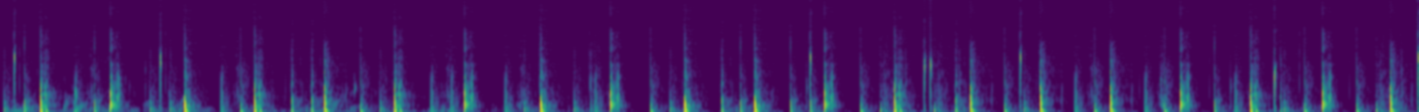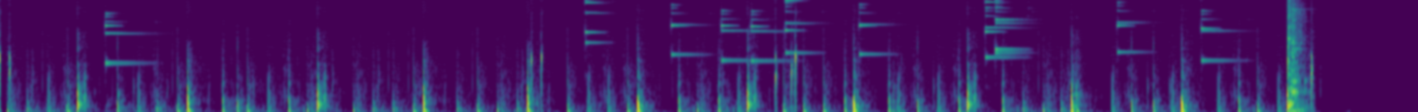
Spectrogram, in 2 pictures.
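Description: A pickaxe chips rapidly at stone, knocking again and again.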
